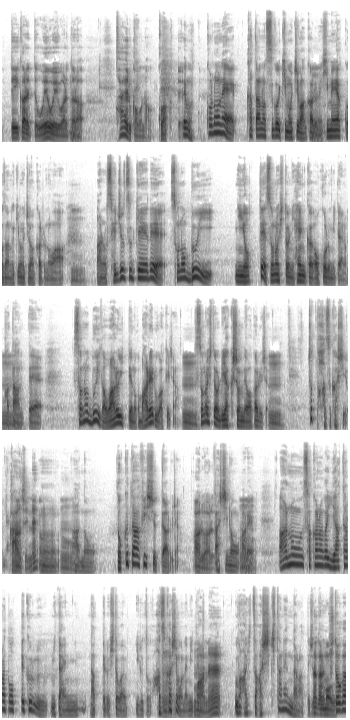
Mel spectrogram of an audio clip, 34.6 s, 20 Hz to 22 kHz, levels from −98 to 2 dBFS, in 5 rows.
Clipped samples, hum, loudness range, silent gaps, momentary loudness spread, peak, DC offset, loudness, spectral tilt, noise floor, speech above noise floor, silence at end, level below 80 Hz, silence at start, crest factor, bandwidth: under 0.1%; none; 5 LU; none; 13 LU; -2 dBFS; under 0.1%; -23 LUFS; -5 dB/octave; -49 dBFS; 26 dB; 0 s; -60 dBFS; 0.2 s; 22 dB; 17.5 kHz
